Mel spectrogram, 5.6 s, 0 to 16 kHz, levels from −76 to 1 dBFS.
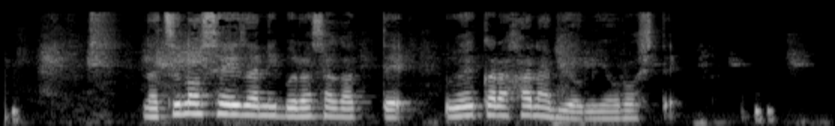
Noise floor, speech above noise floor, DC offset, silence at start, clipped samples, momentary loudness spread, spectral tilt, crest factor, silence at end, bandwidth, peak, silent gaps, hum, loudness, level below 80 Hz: -43 dBFS; 22 dB; under 0.1%; 0.1 s; under 0.1%; 21 LU; -4 dB/octave; 18 dB; 0.4 s; 11.5 kHz; -6 dBFS; none; none; -22 LUFS; -56 dBFS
